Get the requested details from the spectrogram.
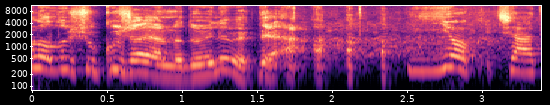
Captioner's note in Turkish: Gülme sesi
